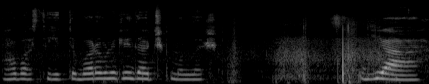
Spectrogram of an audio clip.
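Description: High-voiced woman muttering over a game. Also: little pitch movement, fairly quick, slight background noise. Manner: mutters and swears at the game, banters with viewers. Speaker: gaming streamer. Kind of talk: casual gameplay commentary.

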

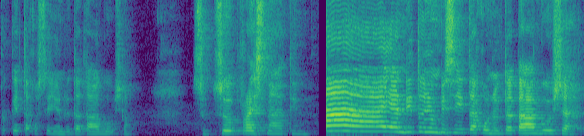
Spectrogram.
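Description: High-voiced chatty woman vlogger. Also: fast, reverberant. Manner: chatty, laughing, teasing storyteller. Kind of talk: casual vlog talking to viewers. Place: home indoors.

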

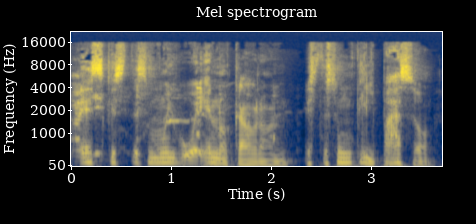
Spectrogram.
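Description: A man's voice: mid-range voice, unhurried, a loud crowd. A young man, a streamer reacting to clips in casual commentary, blunt and mocking. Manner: animated, blunt, swears and mocks playfully.

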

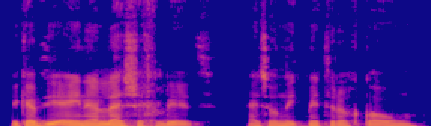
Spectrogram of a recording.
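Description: A plucky little father wren who scolds fearlessly, as a man reading a fable puts him on. He speaks in an even middle register with a gently lifted storytelling tone. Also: medium pitch, a little fast, natural voice. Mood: satisfied. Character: small brave male wren father, scolding.

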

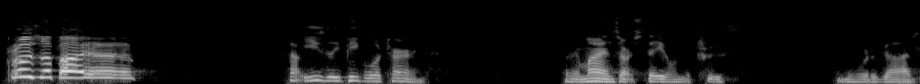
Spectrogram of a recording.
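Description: A man with a Midwestern American accent preaching a sermon as pastor, acting out quoted voices and swinging between loud, raised lines and quiet, low ones. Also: gravelly, breathy edge. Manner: acts out the crowd and Pilate in quotes, sometimes shouting; drops to a quiet, low voice for emphasis.

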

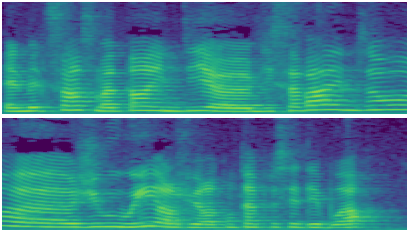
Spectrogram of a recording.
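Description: Hoarse, breathless woman vlogging. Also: a little high, fast, fairly bright tone. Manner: chatty, full of fillers and hesitations. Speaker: beauty vlogger. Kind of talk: casual vlog chat to camera.

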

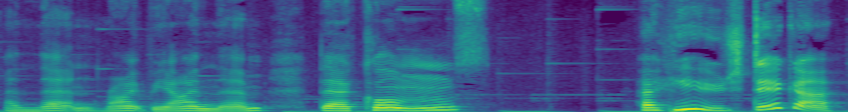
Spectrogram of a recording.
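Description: Female storybook reader, slow rhythmic rhyme, creaky edges, soft music underneath. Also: medium pitch. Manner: rhythmic rhyming read-aloud. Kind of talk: reading a picture book aloud.

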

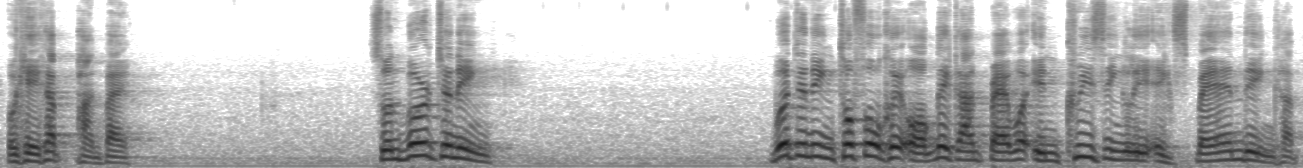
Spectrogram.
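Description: A man lectures, pitched a bit higher than most men. He explains at an unhurried pace, repeats phrases and stretches out English words for clarity. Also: expressive, mellow. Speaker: English exam tutor. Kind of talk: recorded lecture.

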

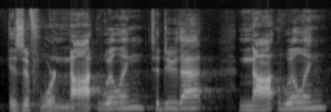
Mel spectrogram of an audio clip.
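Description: A man in his forties, a pastor giving a conversational, animated sermon on a church stage with a headset mic. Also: sits high, takes it slowly. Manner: conversational, animated preaching with gestures. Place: church sanctuary stage, indoors.

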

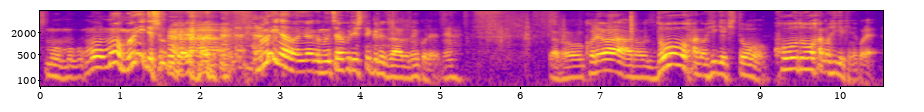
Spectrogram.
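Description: A man casually presenting joke pictures, laughing at his own gags and jumping into a strained high voice for punchlines. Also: moderate pace, a crowd in the background. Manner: laughs at his own jokes, lively pitch swings. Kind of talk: casual comedic talk with laughter.

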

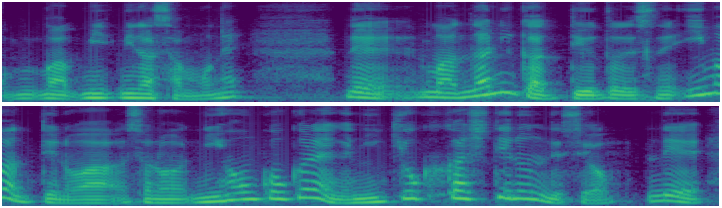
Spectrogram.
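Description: Male solo radio host: low mellow voice, quick delivery, earnest, many fillers. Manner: hesitant, many fillers and restarts; earnest, speaking directly to listeners. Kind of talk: solo talk radio monologue.

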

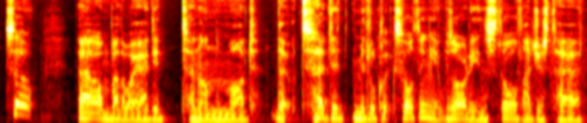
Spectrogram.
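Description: Fast-talking at a medium pitch, a man with a cold-congested voice casually narrates a Minecraft mod tutorial. He thinks aloud and corrects himself as he moves along.

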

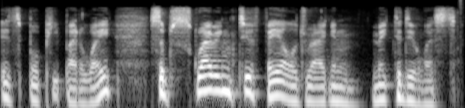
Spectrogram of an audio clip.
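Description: A man's voice: on the low side, animated, a little slow, bright, forceful tone, slightly rough, highs cut off. A young man hosting a reaction video, making playful, laughing quips in casual commentary.

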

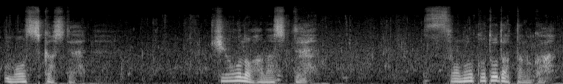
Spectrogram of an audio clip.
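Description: A man acts out a young boyfriend in an ASMR audio drama. He speaks in casual, blunt words with a protective, regretful tenderness. The delivery is intimate, like pillow talk, at a middling male pitch. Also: big pitch swings, measured pace, pushed and bright, a little hiss or hum. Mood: desperate, pleading.

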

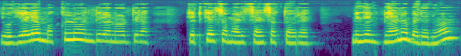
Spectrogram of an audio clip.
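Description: A woman with a Chikkaballapura Kannada accent, loudly scolding in a rural family skit. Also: high-pitched, rapid-fire. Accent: Kannada, Chikkaballapura area. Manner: loud scolding village dialect.

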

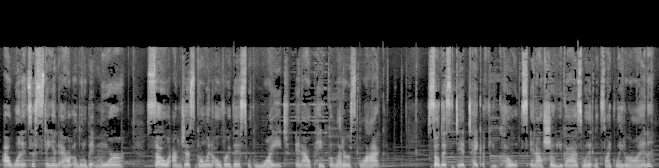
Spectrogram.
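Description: In a voice-over set to soft background music, a woman home vlogger chats to her viewers in a friendly, upbeat way, calling them "you guys." Her voice is lowish and a little slow, with fairly even intonation.

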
